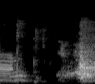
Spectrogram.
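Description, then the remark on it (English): A brief voice fades out, then a single sharp, fairly loud sneeze bursts out near the end. “Bless you.”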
